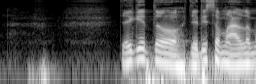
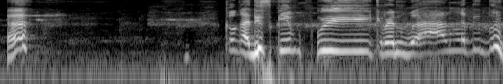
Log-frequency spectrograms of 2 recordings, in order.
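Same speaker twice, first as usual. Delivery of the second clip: much higher amazed exclaim; surprised; 12 semitones higher than usual. Real, not acted. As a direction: react in disbelief. Surprised the noise persists. (heran dan kagum)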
